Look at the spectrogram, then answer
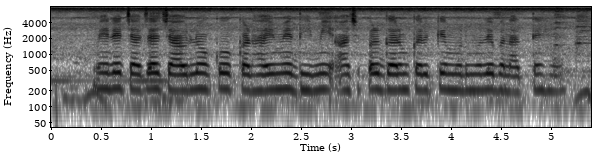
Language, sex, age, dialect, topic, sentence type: Hindi, female, 18-24, Awadhi Bundeli, agriculture, statement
